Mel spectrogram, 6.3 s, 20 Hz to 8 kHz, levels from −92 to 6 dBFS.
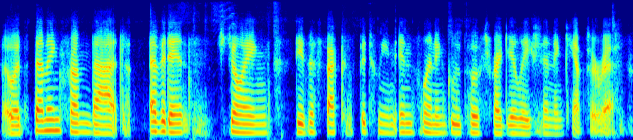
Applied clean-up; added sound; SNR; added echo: neural mask model DeepFilterNet 3.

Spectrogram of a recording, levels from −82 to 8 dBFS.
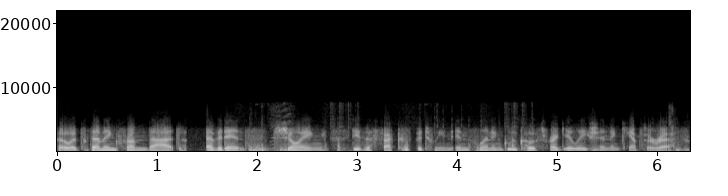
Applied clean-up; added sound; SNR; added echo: none; Walk, footsteps; 19 dB; none.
